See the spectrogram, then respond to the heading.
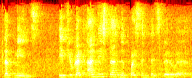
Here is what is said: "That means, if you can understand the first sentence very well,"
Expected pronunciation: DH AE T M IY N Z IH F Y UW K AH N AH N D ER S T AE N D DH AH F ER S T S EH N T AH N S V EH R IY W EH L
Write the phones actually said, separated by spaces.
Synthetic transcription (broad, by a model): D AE T M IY N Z IH F Y UW K AH N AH N D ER S T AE N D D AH P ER T S EH N T AH N S V EH R IY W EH L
